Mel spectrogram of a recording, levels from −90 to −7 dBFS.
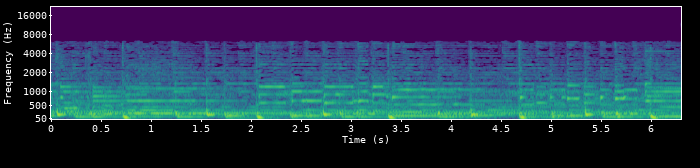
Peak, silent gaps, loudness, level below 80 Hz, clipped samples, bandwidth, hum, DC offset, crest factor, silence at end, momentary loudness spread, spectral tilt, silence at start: -16 dBFS; none; -31 LUFS; -40 dBFS; under 0.1%; 6.6 kHz; none; under 0.1%; 14 dB; 0 s; 2 LU; -8 dB/octave; 0 s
